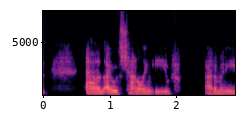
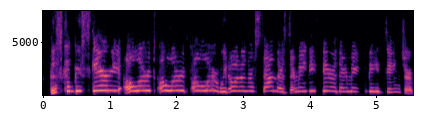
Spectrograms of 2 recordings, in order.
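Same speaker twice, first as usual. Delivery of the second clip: high-pitched panicky brain alarm; mock alarm. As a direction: sound the alert like an overanxious brain. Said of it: "our brain kinda goes".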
